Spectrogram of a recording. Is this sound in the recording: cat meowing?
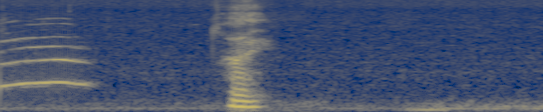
yes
